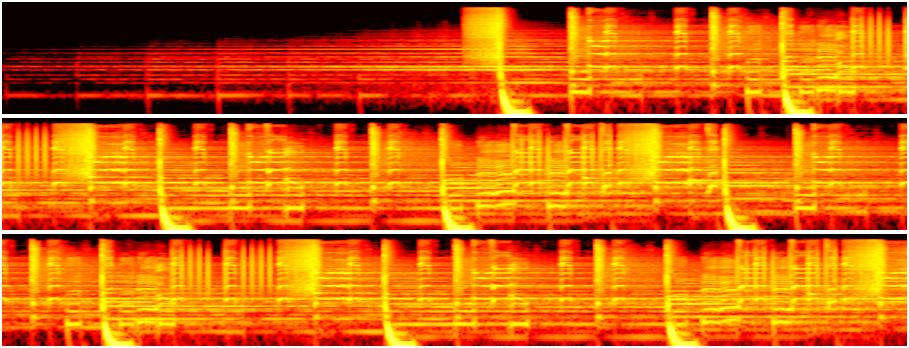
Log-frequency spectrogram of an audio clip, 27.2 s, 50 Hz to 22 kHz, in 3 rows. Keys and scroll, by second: 1.7 shift+o, 2.1 m, 3.4 b, 3.5 r, 3.5 e, 4.2 Return, 6.9-8.8 typing, 9.6 Return, 27.0 space.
